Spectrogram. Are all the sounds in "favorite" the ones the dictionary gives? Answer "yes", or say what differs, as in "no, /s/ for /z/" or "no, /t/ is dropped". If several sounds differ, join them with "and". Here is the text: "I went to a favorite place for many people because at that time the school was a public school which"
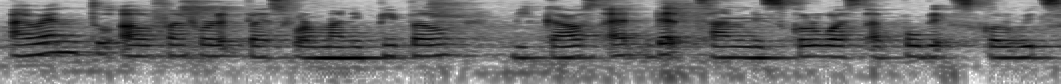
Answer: no, /v/ is dropped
